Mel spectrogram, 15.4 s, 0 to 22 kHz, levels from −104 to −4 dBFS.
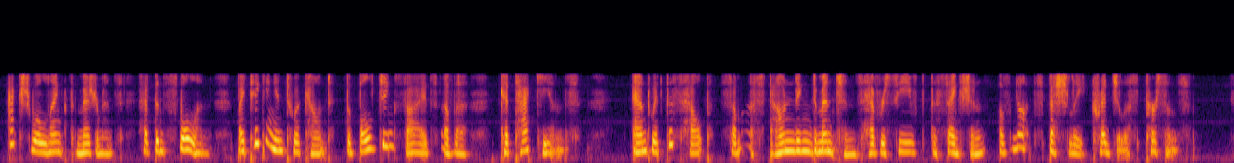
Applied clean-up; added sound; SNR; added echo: none; none; none; none.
